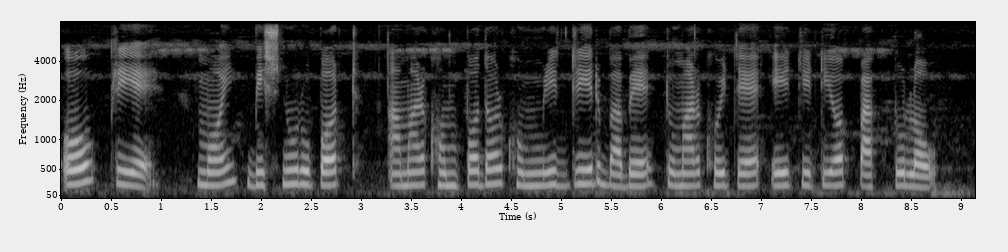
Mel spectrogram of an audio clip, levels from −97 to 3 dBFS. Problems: constant background noise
